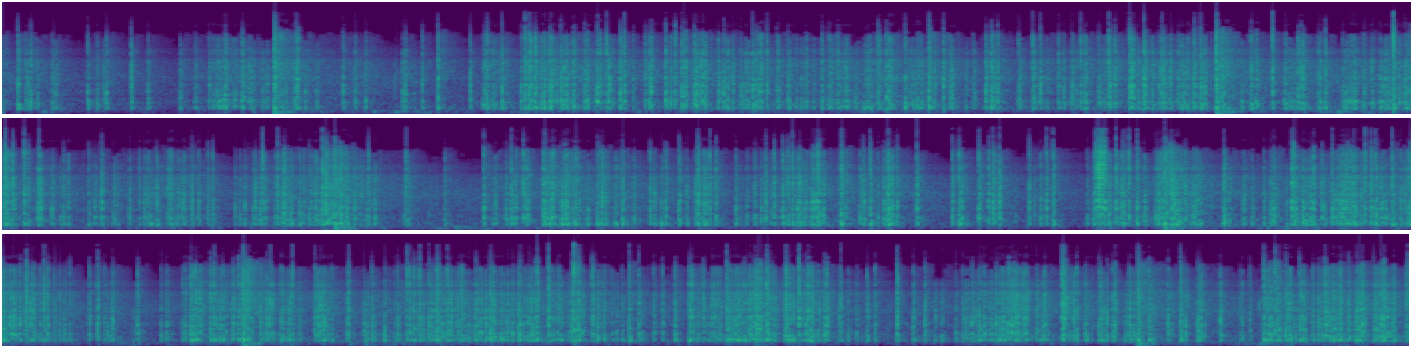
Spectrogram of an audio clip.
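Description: Daytime aerial fireworks: a dense, continuous run of rapid bangs and crackling reports from shells bursting overhead, with no real pause.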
